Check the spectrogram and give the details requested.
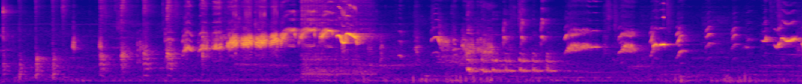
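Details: Chinese hwamei in moult, a caged songbird, giving a varied run of rising whistled phrases and choppy chirps, with lower tonal notes midway and rapid clicks throughout.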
